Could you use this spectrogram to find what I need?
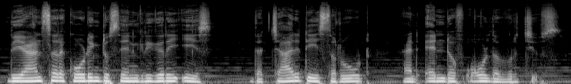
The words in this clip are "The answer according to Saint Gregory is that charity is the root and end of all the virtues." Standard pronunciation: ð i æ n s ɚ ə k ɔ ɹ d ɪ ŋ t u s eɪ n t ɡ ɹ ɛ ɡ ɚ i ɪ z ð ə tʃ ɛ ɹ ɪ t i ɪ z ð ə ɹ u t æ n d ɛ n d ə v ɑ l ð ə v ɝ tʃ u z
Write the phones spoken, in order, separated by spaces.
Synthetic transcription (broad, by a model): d i æ n s ɚ ə k ɔ ɹ d ɪ ŋ t u s eɪ n t ɡ ɹ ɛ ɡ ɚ i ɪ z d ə tʃ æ ɹ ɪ t i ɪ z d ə ɹ u t æ n d ɛ n d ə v ɑ l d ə v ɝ tʃ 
